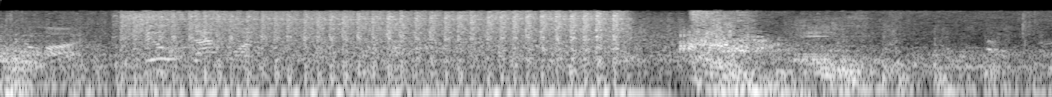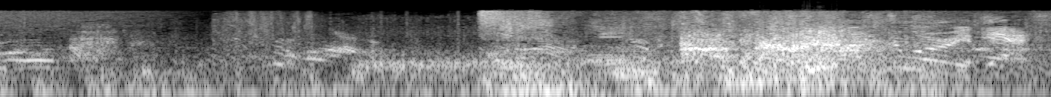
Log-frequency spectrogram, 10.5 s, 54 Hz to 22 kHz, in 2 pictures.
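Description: Loud, dense gunfire from a Mass Effect 2 battle, with rapid overlapping bursts and booming impacts that rise and fall across the whole stretch, while voices speak underneath the shooting.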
